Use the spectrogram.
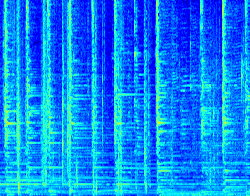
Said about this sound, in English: He mounted his horse, then began a patient trot after his prey.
